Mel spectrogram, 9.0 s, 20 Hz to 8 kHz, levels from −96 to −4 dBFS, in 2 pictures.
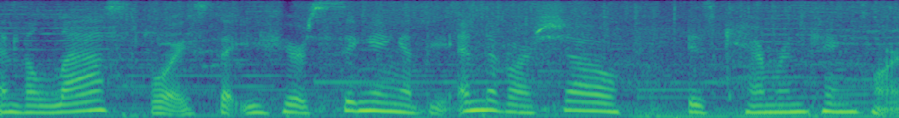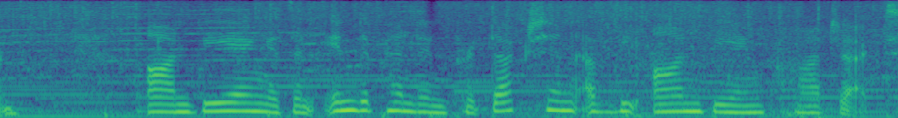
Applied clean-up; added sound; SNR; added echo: none; Toilet flush / Door; 15 dB; none.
